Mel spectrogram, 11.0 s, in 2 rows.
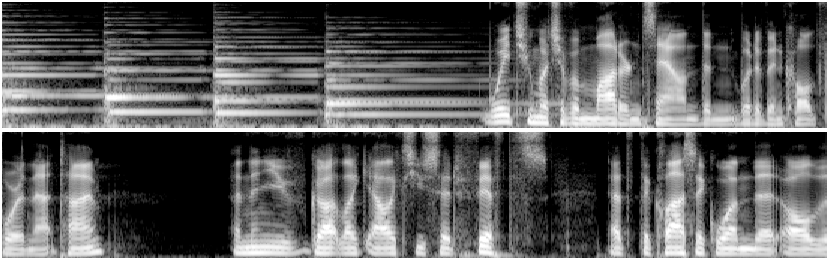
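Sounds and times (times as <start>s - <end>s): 
piano playing two voices in parallel sevenths: 0.0s - 4.6s
speech: 3.2s - 6.3s, 7.0s - 10.9s.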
